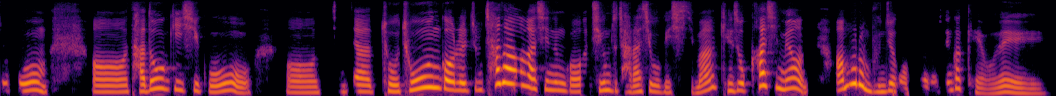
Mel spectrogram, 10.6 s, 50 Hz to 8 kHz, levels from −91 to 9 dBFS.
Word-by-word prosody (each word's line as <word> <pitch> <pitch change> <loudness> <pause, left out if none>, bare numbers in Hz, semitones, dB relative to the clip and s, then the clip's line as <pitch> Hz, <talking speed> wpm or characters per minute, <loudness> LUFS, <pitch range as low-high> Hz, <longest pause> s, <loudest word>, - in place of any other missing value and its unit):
쪼끔 240 - -1 0.5
어 190 0 0
다독이시고 220 - -1 0.3
어 170 0 -4 0.2
진짜 195 0 -2
좋 205 -2 0
좋은 295 +10 +5
거를 250 -5 +5
좀 245 +2 -10
찾아가시는 335 - +4
거 195 -1 -2
지금도 235 +1 -3
잘 185 -2 -6
하시고 200 0 -4
계시지만 180 - -5
계속하시면 290 - +1 0.3
아무런 370 - +4
문제가 200 +1 -2
없다고 165 +2 -13
생각해요. 170 - -7
예. 150 -5 -5
220 Hz, 300 characters per minute, -22 LUFS, 190-270 Hz, 0.5 s, 좋은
